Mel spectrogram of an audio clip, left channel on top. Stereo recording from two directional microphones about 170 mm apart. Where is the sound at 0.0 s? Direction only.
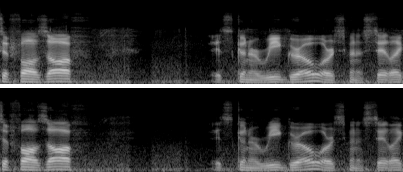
20° right (ahead or behind).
